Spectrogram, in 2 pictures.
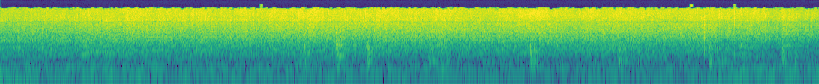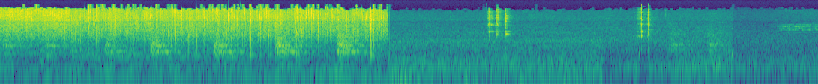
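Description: Fried rice with chicken, prawns, egg and vegetables sizzling in a hot pan, stirred and tossed with a wooden spatula. The spatula's scrapes and knocks come more often in the second half. The sizzling cuts off suddenly about three-quarters of the way through, leaving a few light clicks.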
